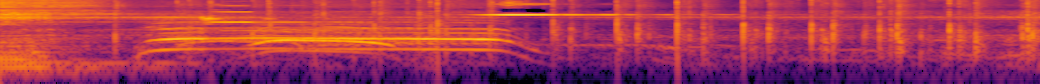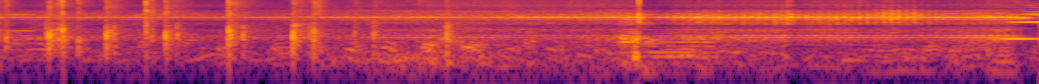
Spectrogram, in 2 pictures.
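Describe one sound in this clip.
A band plays loud electric guitar through loudspeakers.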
